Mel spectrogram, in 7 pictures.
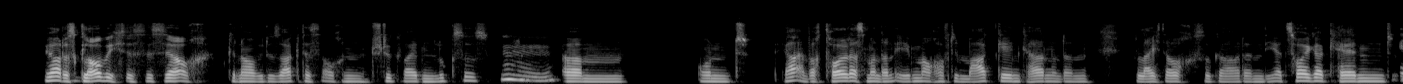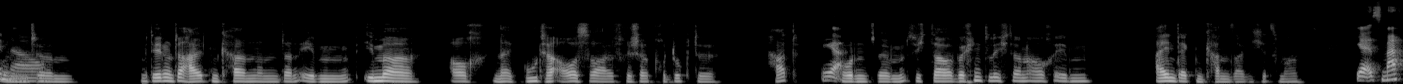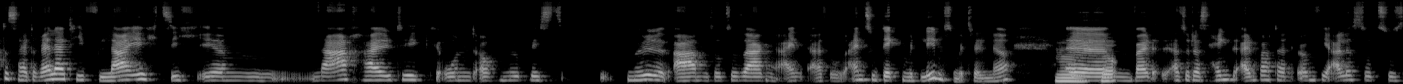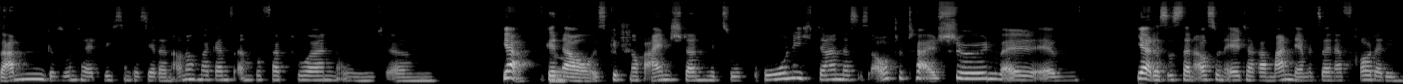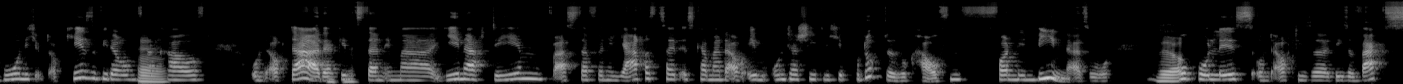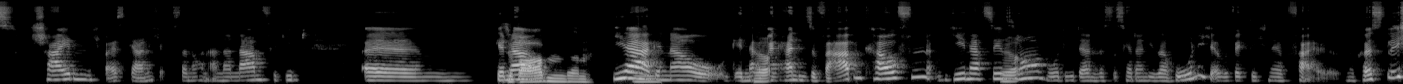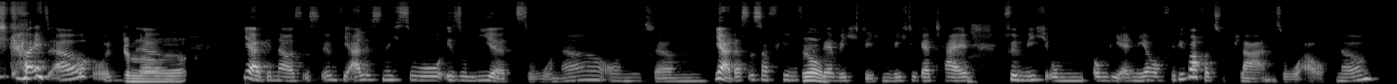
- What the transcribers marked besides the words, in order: drawn out: "ähm"; other background noise; laughing while speaking: "Köstlichkeit"
- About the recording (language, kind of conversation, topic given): German, podcast, Wie planst du deine Ernährung im Alltag?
